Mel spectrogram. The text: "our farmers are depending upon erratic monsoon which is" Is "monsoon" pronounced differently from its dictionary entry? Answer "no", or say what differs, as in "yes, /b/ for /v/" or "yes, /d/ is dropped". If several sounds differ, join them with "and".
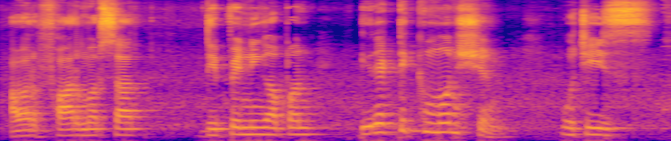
yes, /ʃ/ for /s/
